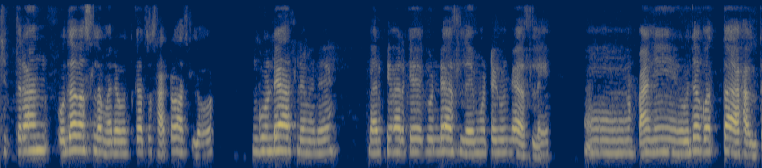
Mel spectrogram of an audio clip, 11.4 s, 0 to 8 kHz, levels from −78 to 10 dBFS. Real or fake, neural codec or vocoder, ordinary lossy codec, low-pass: fake; vocoder, 22.05 kHz, 80 mel bands, WaveNeXt; AAC, 32 kbps; 7.2 kHz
